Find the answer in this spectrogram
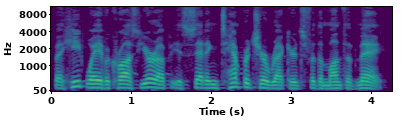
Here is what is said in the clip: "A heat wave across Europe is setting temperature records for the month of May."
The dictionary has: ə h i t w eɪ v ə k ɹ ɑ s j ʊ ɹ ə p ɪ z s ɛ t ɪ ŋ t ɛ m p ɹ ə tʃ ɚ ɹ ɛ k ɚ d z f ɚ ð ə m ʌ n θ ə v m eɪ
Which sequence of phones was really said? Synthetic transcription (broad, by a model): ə h i t w eɪ v ə k ɹ ɑ s j ʊ ɹ ə p ɪ z s ɛ t ɪ ŋ t ɛ m p ɹ ə tʃ ɚ ɹ ɛ k ɚ d z f ɚ ð ə m ʌ n θ ə v m eɪ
